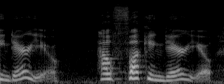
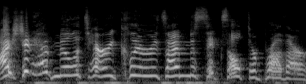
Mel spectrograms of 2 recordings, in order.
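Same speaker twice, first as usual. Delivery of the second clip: mock screaming child voice, higher and louder; 10 semitones higher, 4 dB louder than usual. Retelling how an irritating child from a show keeps boasting: imitating a kid screaming. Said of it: "go around like this on a constant episodic basis and scream".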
